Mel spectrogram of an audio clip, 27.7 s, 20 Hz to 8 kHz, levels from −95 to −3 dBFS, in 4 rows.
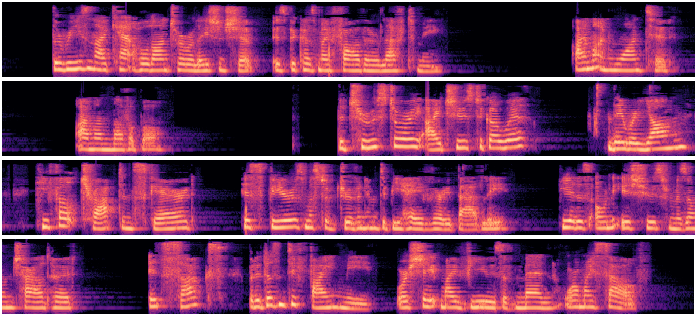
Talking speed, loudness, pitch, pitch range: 150 wpm, -18 LUFS, 205 Hz, 195-235 Hz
